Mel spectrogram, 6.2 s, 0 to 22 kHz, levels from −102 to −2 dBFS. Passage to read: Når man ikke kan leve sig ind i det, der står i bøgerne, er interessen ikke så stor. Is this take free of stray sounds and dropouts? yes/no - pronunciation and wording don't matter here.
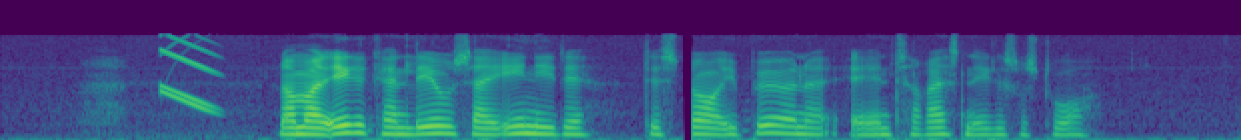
no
